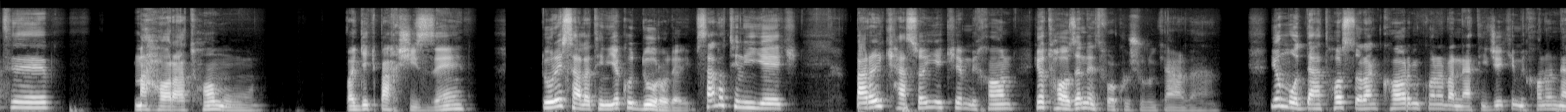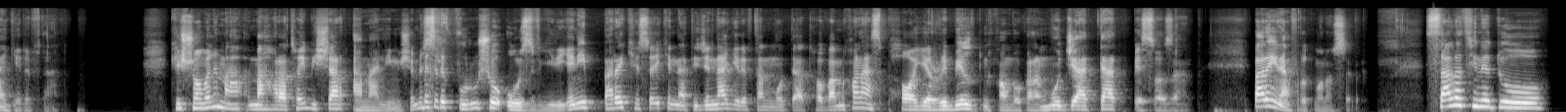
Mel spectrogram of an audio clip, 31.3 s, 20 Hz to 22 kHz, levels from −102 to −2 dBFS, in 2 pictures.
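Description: At 14.07 s and from 19.58 to 19.61 s, lost LE Audio frames (7.5 and 22.5 ms, fitting one and three LC3 frames) are concealed with the last spectrum under random signs. The speech briefly smears into noise, and a spectrogram shows harmonics blurring into short broadband patches.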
